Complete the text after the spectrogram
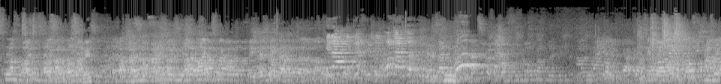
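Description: A group of young men talk and shout with animation in a large echoing hall.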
